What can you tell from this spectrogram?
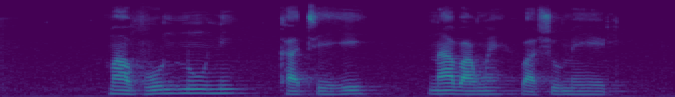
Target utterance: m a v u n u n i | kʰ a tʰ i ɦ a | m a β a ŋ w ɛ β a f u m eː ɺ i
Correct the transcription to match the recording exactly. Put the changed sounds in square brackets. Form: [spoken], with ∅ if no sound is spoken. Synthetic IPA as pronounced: m a v u n u n i | kʰ a tʰ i ɦ [i] | [n] a β a ŋ w ɛ β a [ʃ] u m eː ɺ i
